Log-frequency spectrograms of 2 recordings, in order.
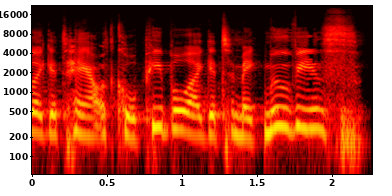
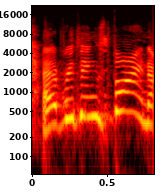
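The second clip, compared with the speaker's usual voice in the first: high, sing-song forced cheer; fake cheerful imposter; 8 semitones higher than usual. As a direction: mask the stress with a bright smile. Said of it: "I've got these two voices".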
